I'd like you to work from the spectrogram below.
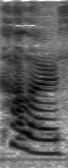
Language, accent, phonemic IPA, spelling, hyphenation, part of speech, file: English, US, /ˈkʌl.ɚz/, colors, col‧ors, noun / verb, En-us-colors.ogg
- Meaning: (noun) plural of color; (verb) third-person singular simple present indicative of color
